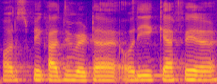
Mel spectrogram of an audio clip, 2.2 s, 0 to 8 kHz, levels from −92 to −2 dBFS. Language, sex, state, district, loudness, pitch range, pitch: Hindi, male, Bihar, Gaya, -16 LUFS, 150-160 Hz, 155 Hz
